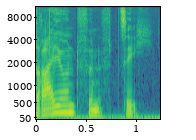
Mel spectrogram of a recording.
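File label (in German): "53 geschlossen", German; DISTEFORA Navigation; Mobile Navigator Notebook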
